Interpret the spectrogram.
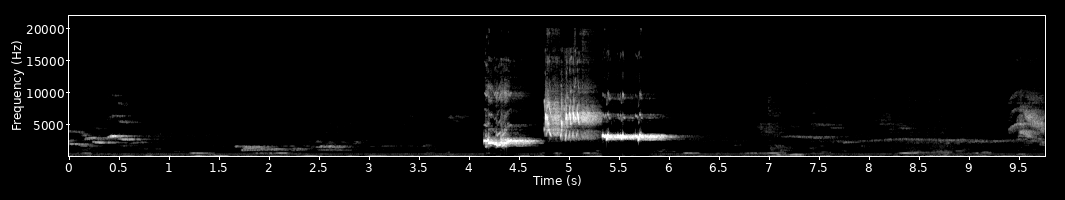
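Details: Chestnut-capped thrush song intended as a lure for mute birds: quiet scattered chirps and warbles, then a loud two-second burst of high, varied whistled notes, followed by faint twittering.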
